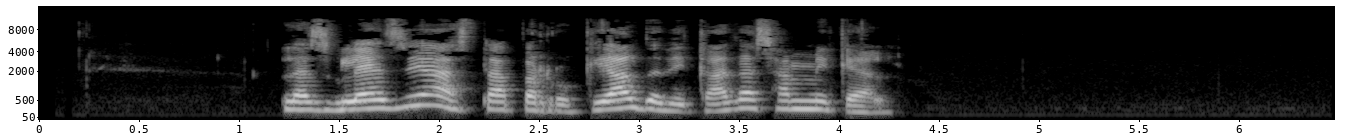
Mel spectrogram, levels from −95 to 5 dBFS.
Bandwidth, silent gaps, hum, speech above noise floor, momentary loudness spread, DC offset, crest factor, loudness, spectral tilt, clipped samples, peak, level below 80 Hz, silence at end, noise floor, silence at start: 11.5 kHz; none; none; 55 dB; 8 LU; under 0.1%; 22 dB; -23 LUFS; -3 dB/octave; under 0.1%; -4 dBFS; -82 dBFS; 2.2 s; -78 dBFS; 1.2 s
